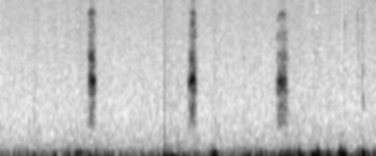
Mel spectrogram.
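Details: Bonelli's eagle with three evenly spaced, short, harsh calls about a second apart, over soft low wind noise.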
